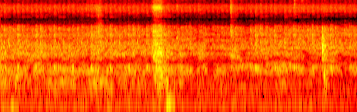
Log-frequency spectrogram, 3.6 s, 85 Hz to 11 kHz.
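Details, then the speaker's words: 2023 XRM 125 FI motorcycle idling with a busy, tinny clatter and sharp irregular clacks; the noise comes from a loosened bearing-like part underneath the engine. "yung parang may bearing diyan sa ilalim nalalapitan kasi na yung parang nily diyan sa ilalim lumuwag siya yung dahilan umingay makina"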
